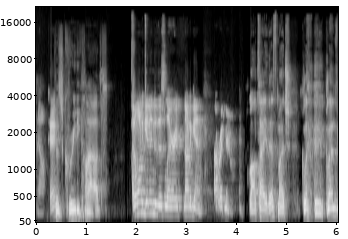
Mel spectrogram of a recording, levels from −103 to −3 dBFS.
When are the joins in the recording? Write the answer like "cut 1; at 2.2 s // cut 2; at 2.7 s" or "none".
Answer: cut 1; at 4.2 s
